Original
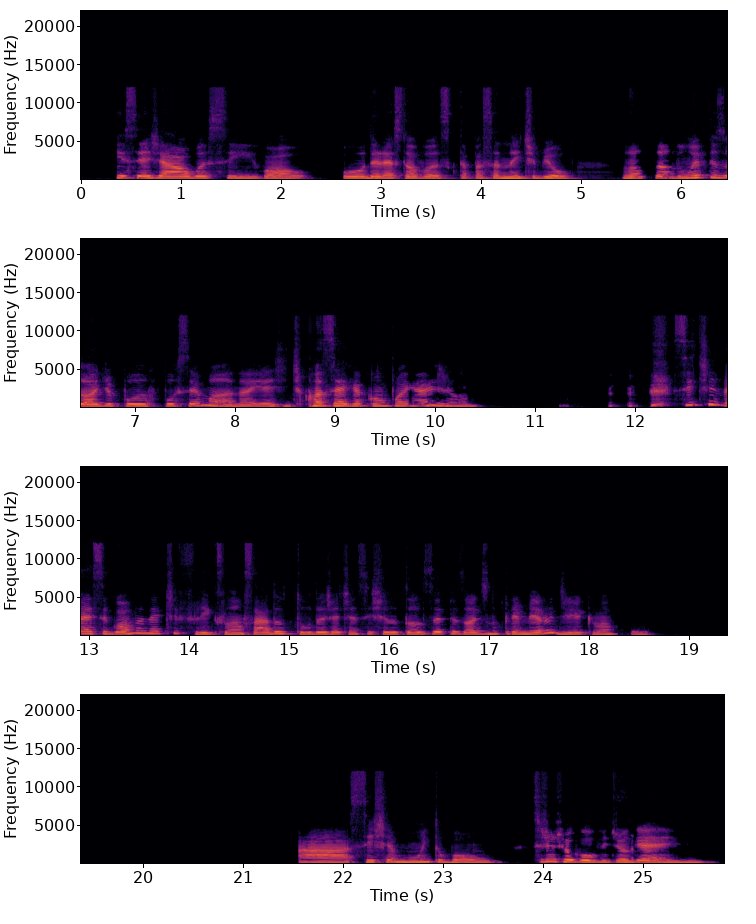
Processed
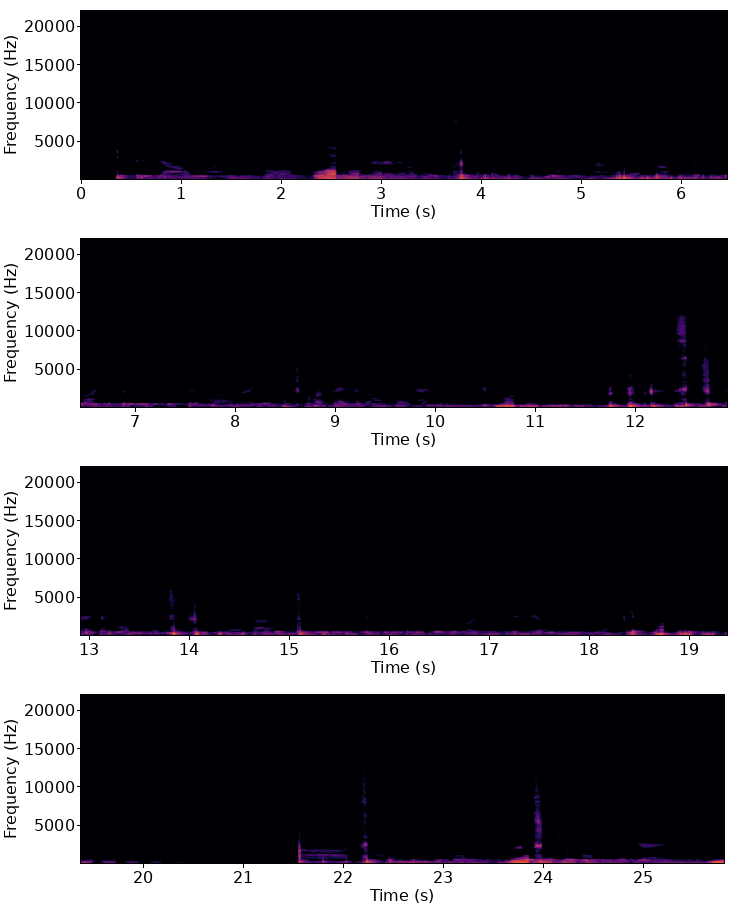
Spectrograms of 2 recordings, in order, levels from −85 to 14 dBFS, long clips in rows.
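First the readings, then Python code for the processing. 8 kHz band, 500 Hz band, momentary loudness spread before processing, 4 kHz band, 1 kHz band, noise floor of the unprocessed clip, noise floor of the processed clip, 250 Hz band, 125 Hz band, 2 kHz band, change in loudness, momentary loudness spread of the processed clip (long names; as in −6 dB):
can't be measured, −20.0 dB, 10 LU, below −20 dB, −13.5 dB, −80 dBFS, below −85 dBFS, −11.0 dB, −6.0 dB, −23.0 dB, −11.0 dB, 23 LU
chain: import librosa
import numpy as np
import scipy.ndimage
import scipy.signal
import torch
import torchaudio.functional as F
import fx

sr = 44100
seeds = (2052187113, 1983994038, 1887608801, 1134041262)

p1 = fx.reverse_delay(x, sr, ms=284, wet_db=-12)
p2 = scipy.signal.sosfilt(scipy.signal.butter(2, 53.0, 'highpass', fs=sr, output='sos'), p1)
p3 = np.clip(10.0 ** (31.0 / 20.0) * p2, -1.0, 1.0) / 10.0 ** (31.0 / 20.0)
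p4 = p2 + (p3 * 10.0 ** (-6.0 / 20.0))
p5 = scipy.signal.sosfilt(scipy.signal.butter(2, 8500.0, 'lowpass', fs=sr, output='sos'), p4)
p6 = fx.low_shelf(p5, sr, hz=110.0, db=-3.5)
p7 = fx.gate_flip(p6, sr, shuts_db=-27.0, range_db=-34)
p8 = fx.peak_eq(p7, sr, hz=1500.0, db=-6.5, octaves=1.0)
p9 = fx.hum_notches(p8, sr, base_hz=60, count=9)
p10 = fx.echo_wet_lowpass(p9, sr, ms=233, feedback_pct=55, hz=470.0, wet_db=-8)
p11 = fx.spectral_expand(p10, sr, expansion=1.5)
y = p11 * 10.0 ** (8.5 / 20.0)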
